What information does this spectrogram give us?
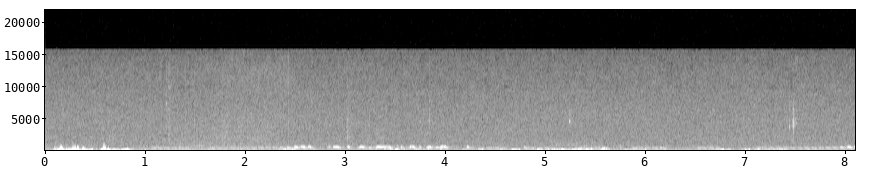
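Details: Black grouse lek at Filsartrusket, Florarna, early morning of 17 April 2013, three cocks displaying near a hide; a loud low thud opens, then steady bubbling cooing trills run on with intermittent low rumble underneath.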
